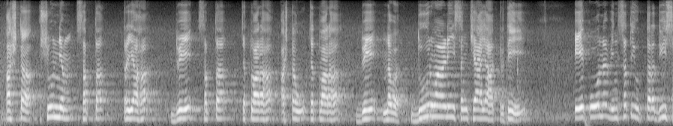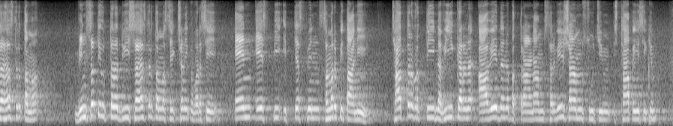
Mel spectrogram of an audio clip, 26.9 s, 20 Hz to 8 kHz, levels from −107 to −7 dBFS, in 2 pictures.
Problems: constant background noise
